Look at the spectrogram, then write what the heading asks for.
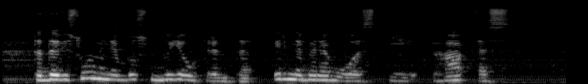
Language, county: Lithuanian, Utena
